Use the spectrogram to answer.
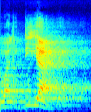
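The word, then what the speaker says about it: وَالِدِيَّ: Rabbi firli wali walidiyya. Bukan daya lagi, wali walidiyya kasrokan dalnya.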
